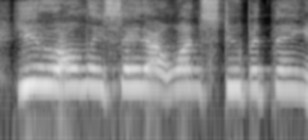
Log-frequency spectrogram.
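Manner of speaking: put-on high, loud whiny kid taunting; mocking child. Child mocking parent's repeated phrase, high loud whine. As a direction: sneer it like a fed-up child. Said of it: "they'll start to say".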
